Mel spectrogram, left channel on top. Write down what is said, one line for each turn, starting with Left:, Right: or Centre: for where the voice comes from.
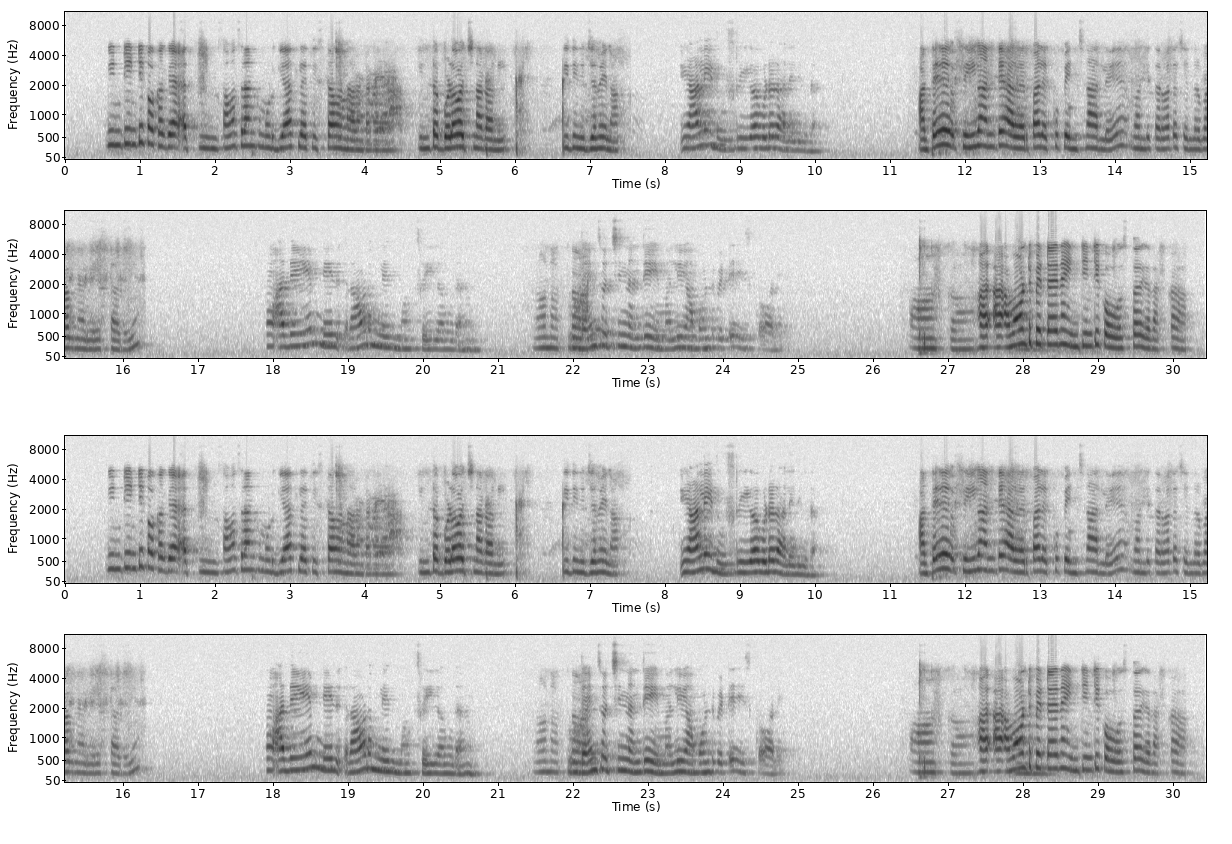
Left: ఇంటింటికి ఒక గ్యా సంవత్సరానికి మూడు గ్యాస్లు అయితే ఇస్తా అన్నారంట కదా ఇంత గొడవ వచ్చినా గానీ ఇది నిజమే న
Right: యాల్లేదు ఫ్రీగా గుడా రాలేదు ఇంగ
Left: అంటే ఫ్రీగా అంటే అరవై రూపాయలు ఎక్కువ పెంచినారులే మల్లి తర్వాత చంద్రబాబు నాయుడు వేస్తాడు
Right: అది ఏం లేదు రావడం లేదు మాకు ఫ్రీగా కూడా
Left: అవున అక్క
Right: టూ టైమ్స్ వచ్చిందంతే మళ్ళీ అమౌంట్ పెట్టి తీసుకోవాలి
Left: ఆ అక్క అమౌంట్
Right: ఉమ్,
Left: పెట్టైన ఇంటింటి కో వస్ వస్తది కదా అక్క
